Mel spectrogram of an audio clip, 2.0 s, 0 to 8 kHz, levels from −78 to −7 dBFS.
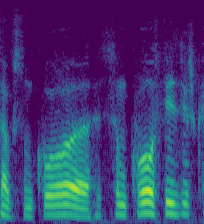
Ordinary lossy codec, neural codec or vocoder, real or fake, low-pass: AAC, 32 kbps; codec, 16 kHz in and 24 kHz out, 0.6 kbps, FocalCodec, streaming, 4096 codes; fake; 7.2 kHz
